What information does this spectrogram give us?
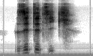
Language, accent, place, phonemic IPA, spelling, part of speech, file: French, France, Lyon, /ze.te.tik/, zététique, adjective, LL-Q150 (fra)-zététique.wav
- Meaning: zetetic (proceed by inquiry)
